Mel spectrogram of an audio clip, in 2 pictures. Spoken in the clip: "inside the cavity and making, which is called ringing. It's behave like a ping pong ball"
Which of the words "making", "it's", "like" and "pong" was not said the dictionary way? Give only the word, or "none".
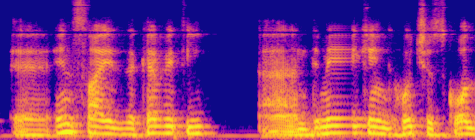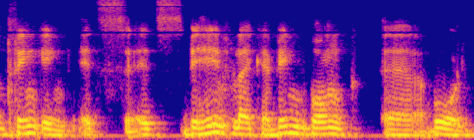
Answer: pong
